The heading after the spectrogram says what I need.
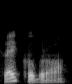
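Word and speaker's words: كبرى: Now this kubra there is this y does not have any dots and then it sound uh and it's pronounced as a long a kubra ta.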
